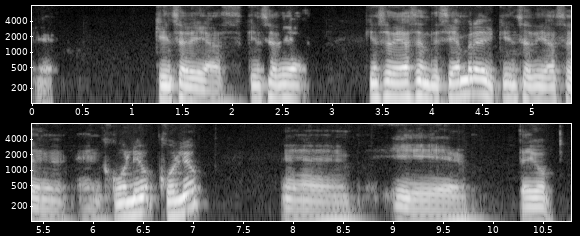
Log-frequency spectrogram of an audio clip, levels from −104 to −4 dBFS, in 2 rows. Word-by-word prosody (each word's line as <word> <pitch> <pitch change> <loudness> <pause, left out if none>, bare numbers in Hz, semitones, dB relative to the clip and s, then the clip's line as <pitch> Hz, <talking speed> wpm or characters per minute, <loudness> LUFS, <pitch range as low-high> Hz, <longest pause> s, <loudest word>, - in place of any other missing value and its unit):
Eh, - - -12 1.0
15 115 +1 +2
días 90 -6 -2
15 115 +5 -1
días 120 -1 +2 0.6
15 125 +2 0
días 125 0 +4
en 130 -3 +5
diciembre 130 +7 +4
y 110 - -4
15 115 -1 -1
días, 110 -1 -1
eh, 90 -5 -4
en 90 -1 -13
junio, 120 - +2
julio, 155 - +2 0.8
eh, 85 -4 -4 0.4
y 90 -5 -2 0.6
te - - -6
digo 100 -5 0
110 Hz, 110 wpm, -21 LUFS, 90-125 Hz, 1.0 s, en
